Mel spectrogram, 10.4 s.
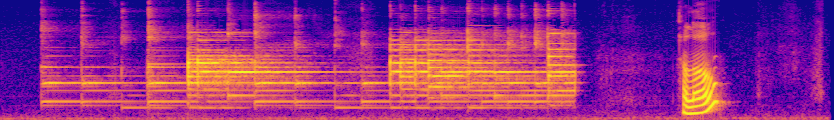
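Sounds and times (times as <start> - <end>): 
telephone melodic electronic ringtone: 0.6 - 7.3
speech: 8.5 - 9.0.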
